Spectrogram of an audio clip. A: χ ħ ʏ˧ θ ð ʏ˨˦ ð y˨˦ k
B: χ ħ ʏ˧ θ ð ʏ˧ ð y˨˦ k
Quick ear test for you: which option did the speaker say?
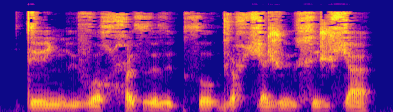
A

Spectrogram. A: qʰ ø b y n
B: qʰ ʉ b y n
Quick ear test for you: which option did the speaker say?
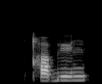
B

